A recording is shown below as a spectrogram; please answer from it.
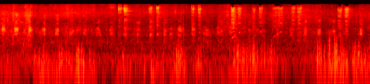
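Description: English Bulldog puppies make low, snuffling grunts with occasional higher squeaks in short bursts.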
